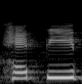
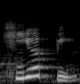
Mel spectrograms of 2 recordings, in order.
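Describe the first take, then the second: First: The first syllable is an open hya sound. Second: An h is touched, then a y glide follows. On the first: The speaker calls it wrong. "এসব বলা যাবে না" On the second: The speaker calls it right. "হতে touch করে ইয় এর উচ্চারণ"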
